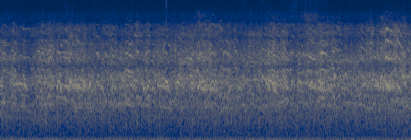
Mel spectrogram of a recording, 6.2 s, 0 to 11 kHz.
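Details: Massed calling from some 2000 geese gathered on a lake in late autumn, largely greater white-fronted geese and bean geese with scattered barnacle geese; continuous, rippling chorus of overlapping honks, swelling and easing slightly throughout.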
